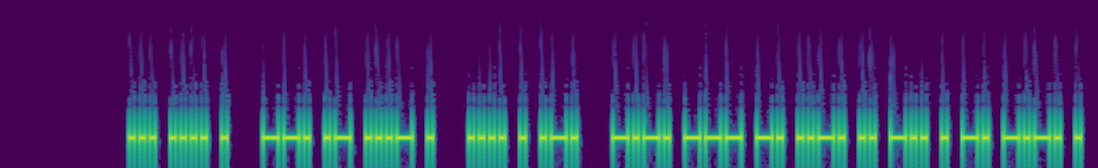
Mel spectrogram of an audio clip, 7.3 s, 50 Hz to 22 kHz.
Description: Morse code, heard as a keyed tone, about 34 wpm, 700 Hz. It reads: SHE GAVE HER CONFIDENCE
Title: Sentences from Top 1500 Words 35wpm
